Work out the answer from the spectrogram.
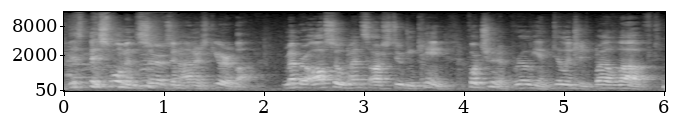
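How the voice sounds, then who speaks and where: A man's voice: on the high side, expressive, brisk, a bit bright. A man playing a sensible, reasoning peacemaker scholar, admonishing and declaiming in a staged verse comedy reading. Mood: earnest. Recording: roomy echo, distant mic, faint noise.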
